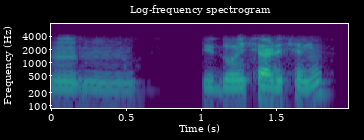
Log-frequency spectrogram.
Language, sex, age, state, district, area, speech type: Marathi, male, 18-30, Maharashtra, Hingoli, urban, conversation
